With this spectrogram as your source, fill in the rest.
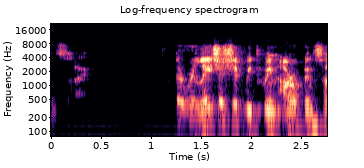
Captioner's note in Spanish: click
